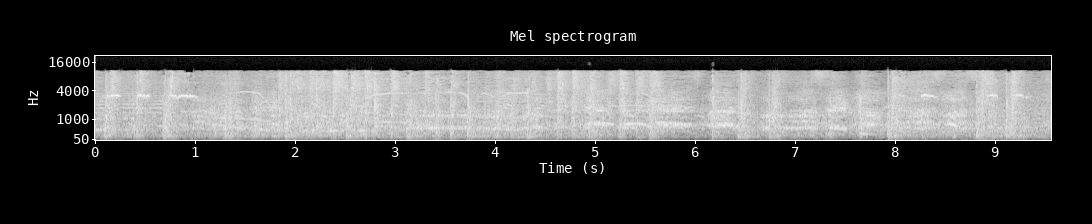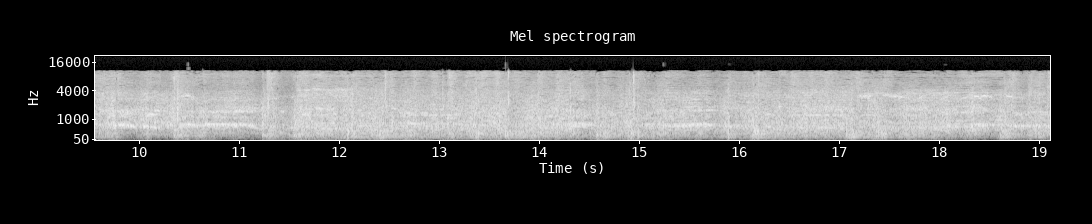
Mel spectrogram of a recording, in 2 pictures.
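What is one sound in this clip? A large crowd of men chants and sings loudly.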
